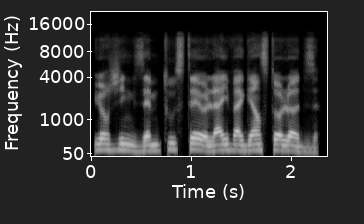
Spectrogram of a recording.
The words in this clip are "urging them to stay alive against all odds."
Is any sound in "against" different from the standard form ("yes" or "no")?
yes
